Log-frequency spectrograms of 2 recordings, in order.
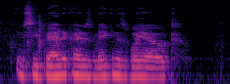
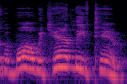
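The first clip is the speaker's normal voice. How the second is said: put-on pleading child; 7 semitones higher, 5 dB louder than usual. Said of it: "And she goes".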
